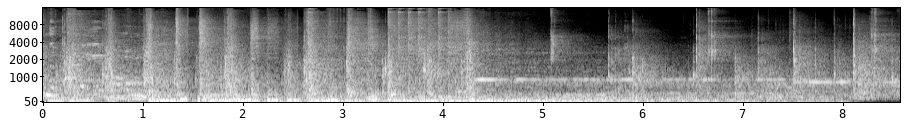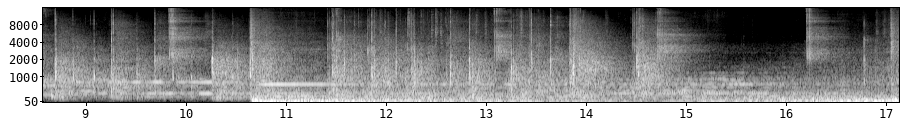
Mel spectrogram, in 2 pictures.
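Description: Tap shoes striking raised dance platforms in quick, dense rhythms, with a recorded music track underneath whose deep bass drops out for a couple of seconds just past the middle.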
